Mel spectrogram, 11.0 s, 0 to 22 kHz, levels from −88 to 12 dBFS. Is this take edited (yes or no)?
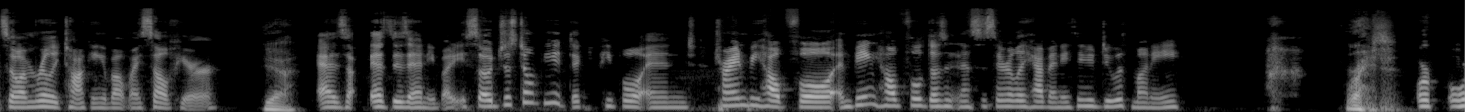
yes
